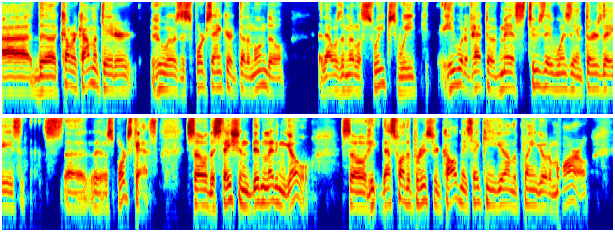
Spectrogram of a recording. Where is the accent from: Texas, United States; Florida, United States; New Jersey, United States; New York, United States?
Texas, United States; north of Houston; English is a second language; also born or lived in Mexico City, Mexico; I was born in Mexico City, grew up here in the States, north of Houston, since the age of eight. But yeah, at home, that's all we spoke was Spanish.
